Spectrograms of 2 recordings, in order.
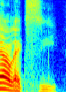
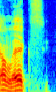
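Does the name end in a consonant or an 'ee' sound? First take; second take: ee sound; consonant. First: The name ends with an added 'ee' vowel. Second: The name ends on the 'x' consonant. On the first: The speaker calls it wrong. "não é Alexi" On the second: The speaker calls it right. "é Alex"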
